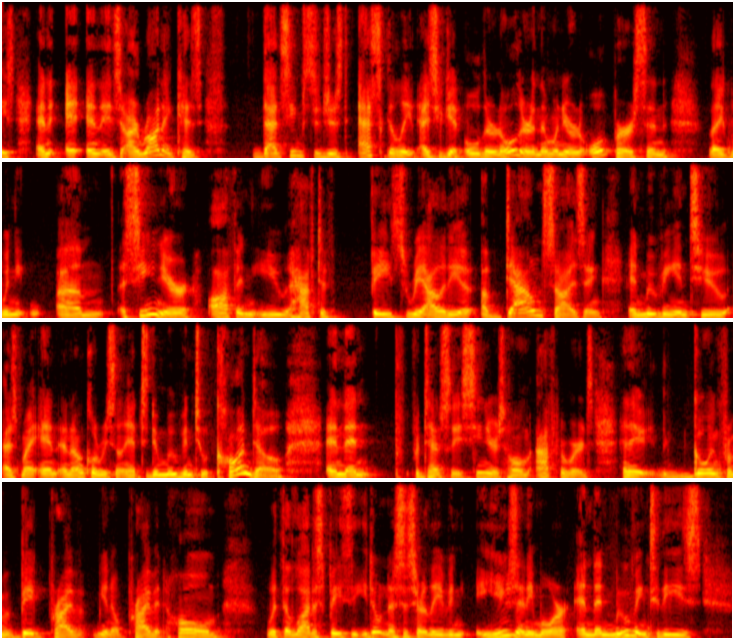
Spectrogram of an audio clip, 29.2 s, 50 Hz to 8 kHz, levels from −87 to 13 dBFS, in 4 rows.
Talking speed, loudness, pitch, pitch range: 185 wpm, -22 LUFS, 140 Hz, 125-155 Hz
